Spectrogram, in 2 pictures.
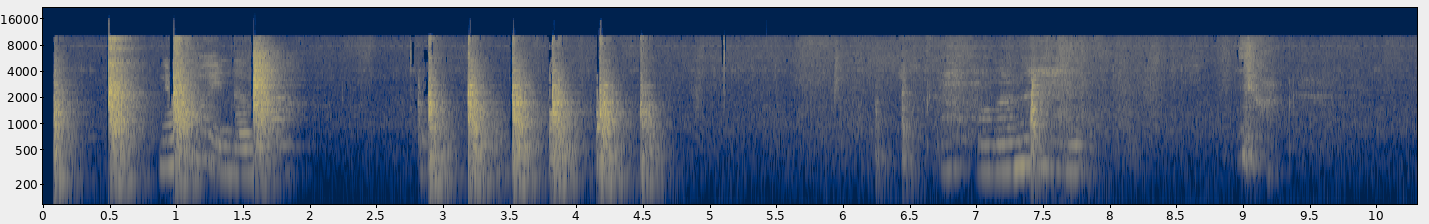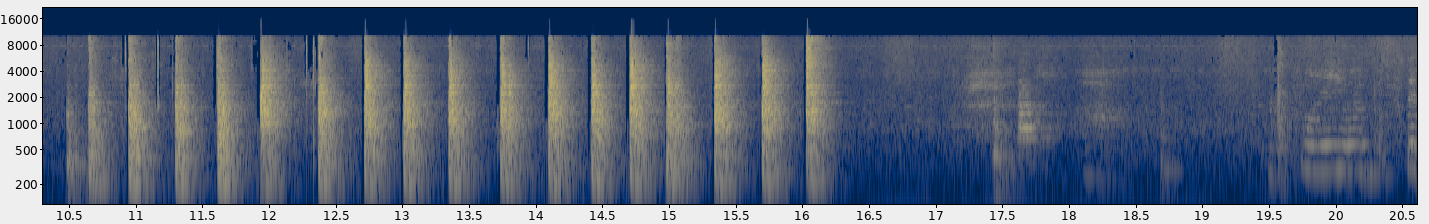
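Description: Hammer blows on the unfinished pine slats of a wooden bunk-bed frame, struck in runs: a few blows at the start, a quick run of about eight soon after, then a long steady run of about twenty at three to four blows a second in the second half.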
